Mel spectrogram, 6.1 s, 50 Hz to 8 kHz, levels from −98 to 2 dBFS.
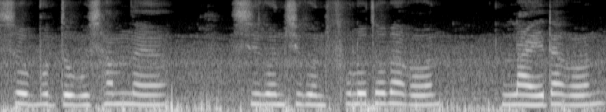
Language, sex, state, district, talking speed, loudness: Chakma, female, Tripura, West Tripura, 100 wpm, -18 LUFS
